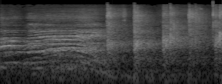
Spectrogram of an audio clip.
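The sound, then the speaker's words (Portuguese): A drawn-out vocal cry gives way to bursts of audience clapping that surge and fade several times, fairly loud, with no clear speech over it; the audience is giving a round of applause to Jesus. “É isso, dê uma salva de palmas a Jesus.”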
